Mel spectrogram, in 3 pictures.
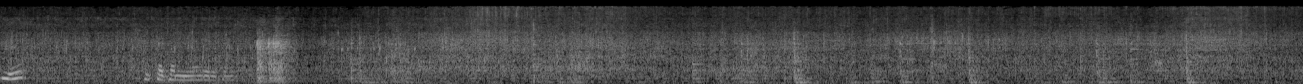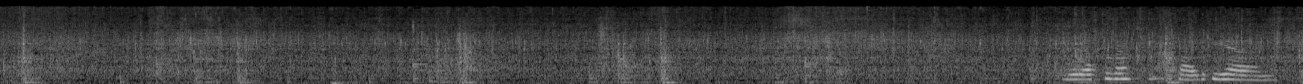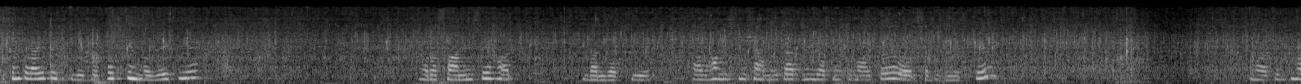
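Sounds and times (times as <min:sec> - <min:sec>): chicken sizzling in hot oil: 0:00.0 - 0:39.0
spatula scraping a pan: 0:03.4 - 0:18.1.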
